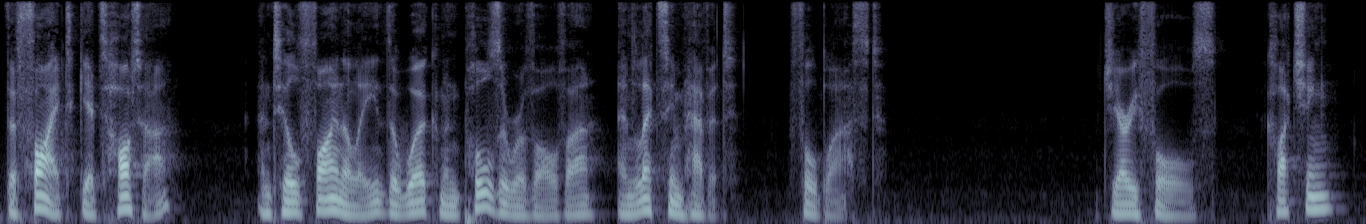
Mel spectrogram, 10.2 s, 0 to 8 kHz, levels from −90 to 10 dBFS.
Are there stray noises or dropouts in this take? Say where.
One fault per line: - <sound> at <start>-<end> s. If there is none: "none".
none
